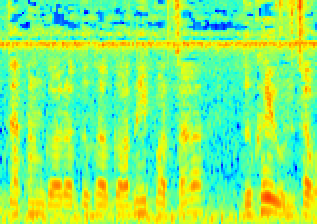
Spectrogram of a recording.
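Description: Crickets trilling steadily, a thin high-pitched tone running unbroken under a man talking.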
